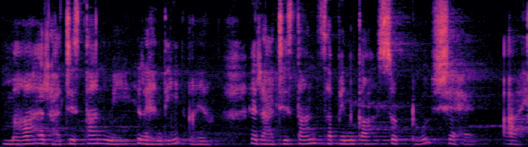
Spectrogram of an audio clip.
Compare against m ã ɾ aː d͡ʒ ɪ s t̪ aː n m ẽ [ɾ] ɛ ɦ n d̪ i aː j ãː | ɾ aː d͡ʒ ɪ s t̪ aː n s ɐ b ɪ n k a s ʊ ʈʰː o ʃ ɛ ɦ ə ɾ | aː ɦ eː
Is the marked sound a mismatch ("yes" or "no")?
no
